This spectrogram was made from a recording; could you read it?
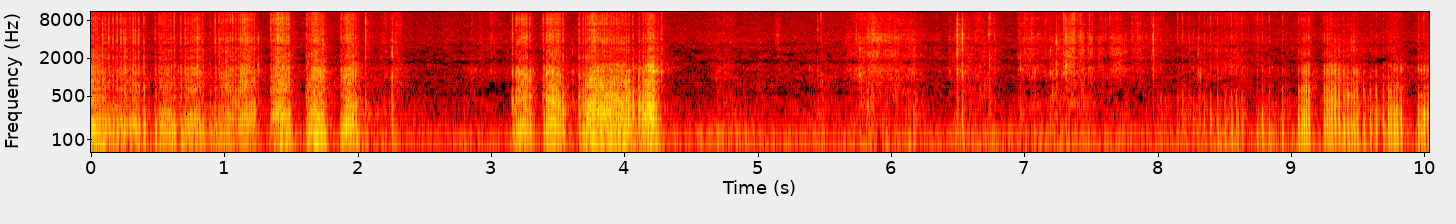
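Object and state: Nylon bag with plastic coil zipper.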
